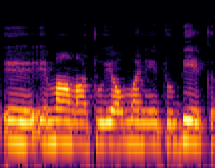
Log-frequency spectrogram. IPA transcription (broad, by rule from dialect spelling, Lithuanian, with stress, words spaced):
ˈɪ ɪ ˈmɑːmɐ tʊˈjɛʊ ˈmɑːnʲeː tʊ ˈbʲeːk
